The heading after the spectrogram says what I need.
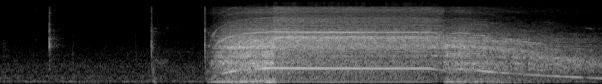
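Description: Motor spins up to a steady high whine with a hollow, strained tone, then sags and winds down; airflow is blocked somewhere past the hose.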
